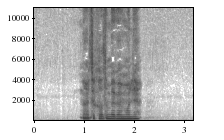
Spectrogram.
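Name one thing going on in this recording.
A woman speaks quietly on a phone.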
